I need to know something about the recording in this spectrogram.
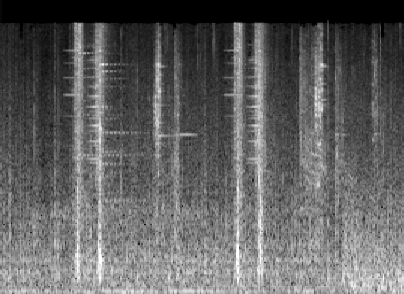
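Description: A thrown blade whooshes through the air several times.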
